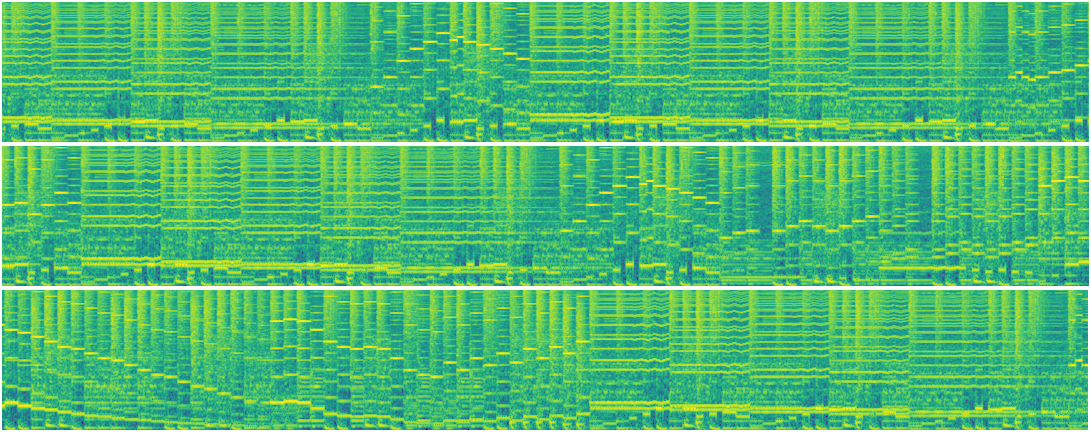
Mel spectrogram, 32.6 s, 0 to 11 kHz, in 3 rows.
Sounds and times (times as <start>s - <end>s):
Video game music: 0.0s - 32.6s.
